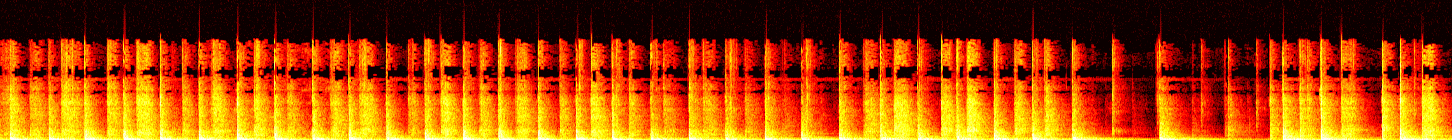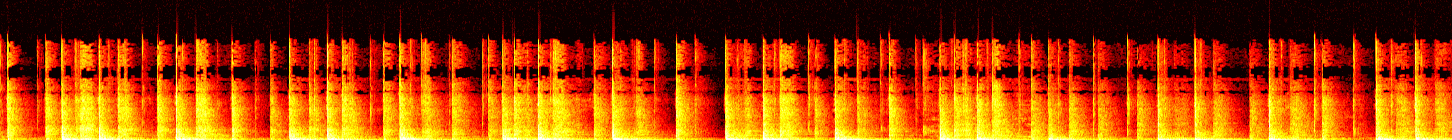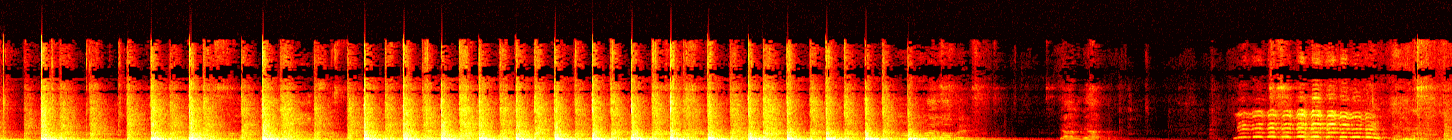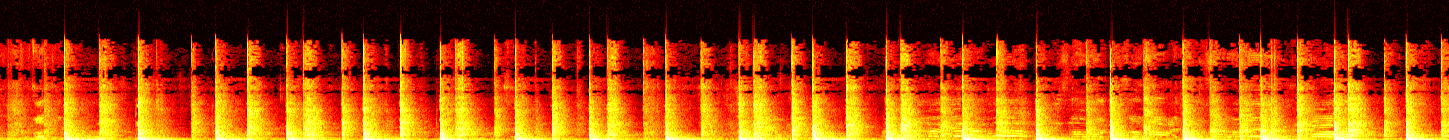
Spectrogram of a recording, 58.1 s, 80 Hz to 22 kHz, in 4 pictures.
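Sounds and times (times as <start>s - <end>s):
bass drum beaten in dance rhythm: 0.0s - 38.4s, 43.6s - 58.0s.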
